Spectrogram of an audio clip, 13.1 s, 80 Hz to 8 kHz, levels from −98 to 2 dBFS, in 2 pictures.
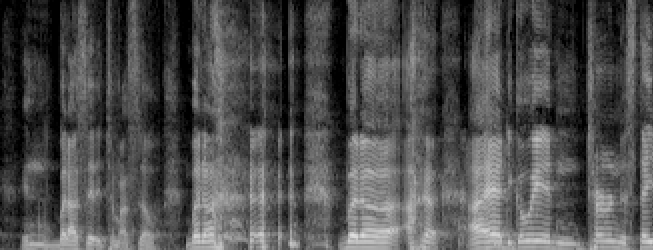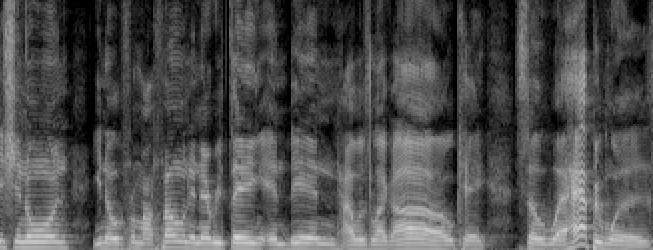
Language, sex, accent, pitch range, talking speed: English, male, American, 135-160 Hz, 185 wpm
